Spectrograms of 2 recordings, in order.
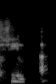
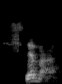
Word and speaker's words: Shima: But the first couple of times when I went by Shima, they were starting to pronounce it Shima. So Shimmer.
